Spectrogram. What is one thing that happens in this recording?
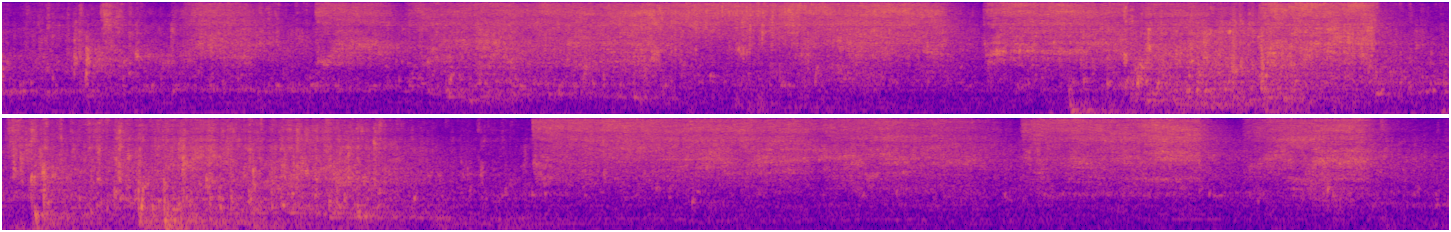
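Hands rub and squish wet fur.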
